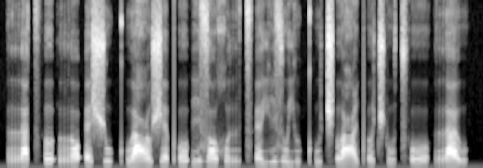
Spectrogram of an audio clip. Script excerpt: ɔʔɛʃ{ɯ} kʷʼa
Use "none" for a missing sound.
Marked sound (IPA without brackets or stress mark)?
u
